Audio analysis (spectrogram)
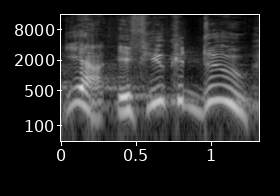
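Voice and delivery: up high, drag out don't need grace. Retold or imitated. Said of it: "Jesus is saying ... is like".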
